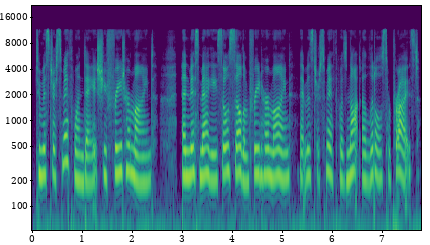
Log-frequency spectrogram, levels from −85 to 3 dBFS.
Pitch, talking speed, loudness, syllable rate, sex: 220 Hz, 185 wpm, -18 LUFS, 4.4 syllables/s, female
